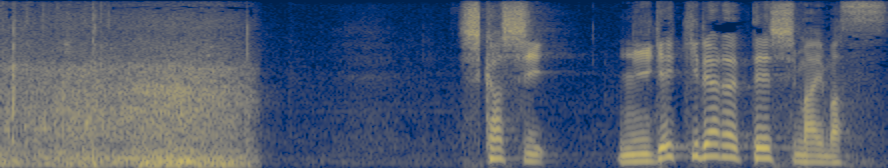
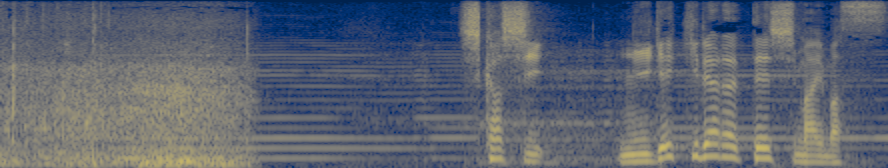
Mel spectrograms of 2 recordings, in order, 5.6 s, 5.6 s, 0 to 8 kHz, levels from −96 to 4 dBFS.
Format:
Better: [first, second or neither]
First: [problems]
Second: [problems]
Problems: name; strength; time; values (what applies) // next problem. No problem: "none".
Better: first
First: none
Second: background sound (Bowed string instrument); 15 dB below the speech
